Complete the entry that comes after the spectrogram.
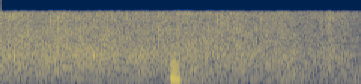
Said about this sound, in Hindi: वापस आ जाए, वापस आ जाए, जोर से ताली बजाएं।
